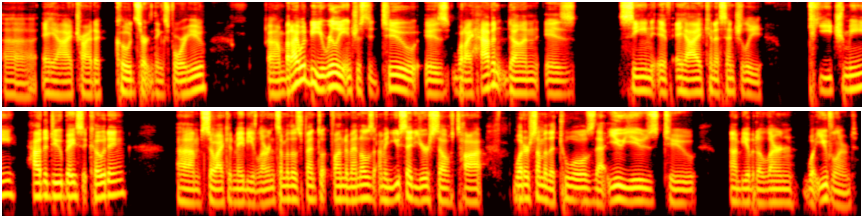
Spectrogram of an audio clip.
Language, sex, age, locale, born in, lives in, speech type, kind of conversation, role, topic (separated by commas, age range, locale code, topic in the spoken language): English, male, 30-34, en-US, United States, United States, conversation, unstructured, none, What tool or app has actually made your job easier?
